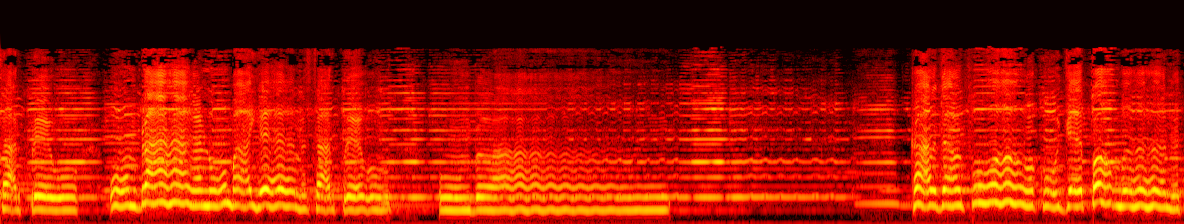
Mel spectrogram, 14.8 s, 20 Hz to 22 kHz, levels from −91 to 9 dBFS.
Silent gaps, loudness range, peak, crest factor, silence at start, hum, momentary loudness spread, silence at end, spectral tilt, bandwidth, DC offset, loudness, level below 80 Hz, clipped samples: none; 8 LU; -4 dBFS; 18 dB; 0 s; none; 14 LU; 0 s; -4 dB/octave; 10.5 kHz; under 0.1%; -22 LUFS; -74 dBFS; under 0.1%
